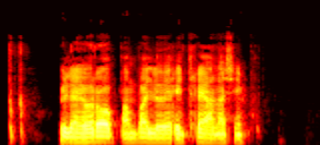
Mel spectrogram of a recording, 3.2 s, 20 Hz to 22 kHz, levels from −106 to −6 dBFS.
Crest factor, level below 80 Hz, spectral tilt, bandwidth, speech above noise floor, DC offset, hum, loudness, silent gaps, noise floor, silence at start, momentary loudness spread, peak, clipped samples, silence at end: 18 dB; -58 dBFS; -7 dB/octave; 7.6 kHz; 67 dB; under 0.1%; none; -20 LUFS; 0.53-0.58 s; -87 dBFS; 0.1 s; 19 LU; -4 dBFS; under 0.1%; 0.8 s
